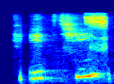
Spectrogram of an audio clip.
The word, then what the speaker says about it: phishing: Phishing, se pronuncia así, phishing.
